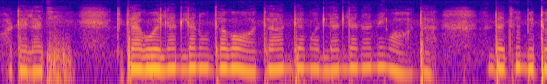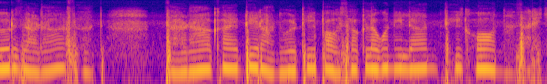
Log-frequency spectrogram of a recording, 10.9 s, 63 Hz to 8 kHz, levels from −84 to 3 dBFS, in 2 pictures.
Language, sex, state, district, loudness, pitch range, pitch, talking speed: Konkani, male, Goa, North and South Goa, -22 LUFS, 150-165 Hz, 160 Hz, 140 wpm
